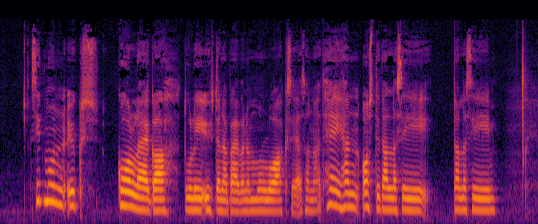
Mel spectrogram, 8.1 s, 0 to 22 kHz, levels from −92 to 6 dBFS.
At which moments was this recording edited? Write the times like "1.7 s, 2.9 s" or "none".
none

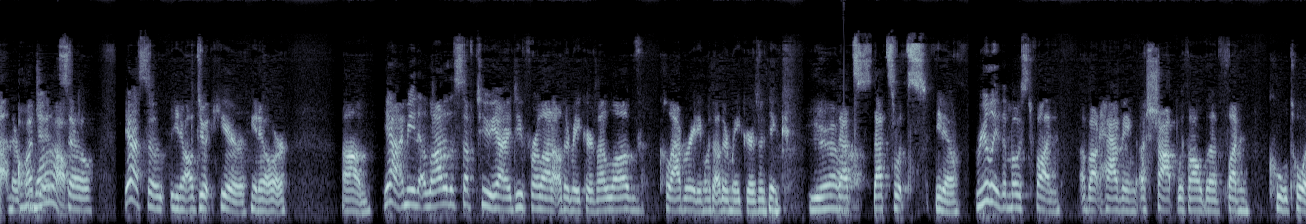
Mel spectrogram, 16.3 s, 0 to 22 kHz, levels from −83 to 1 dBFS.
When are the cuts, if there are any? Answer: 12.1 s

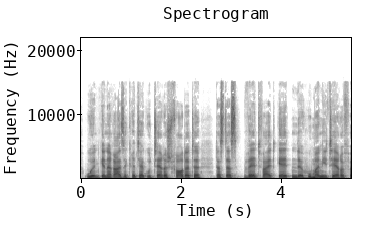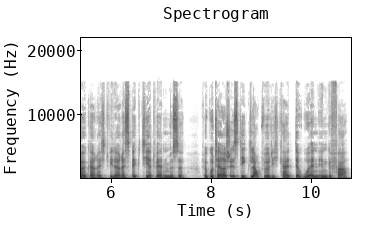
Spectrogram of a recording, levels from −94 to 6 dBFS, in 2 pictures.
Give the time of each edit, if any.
none

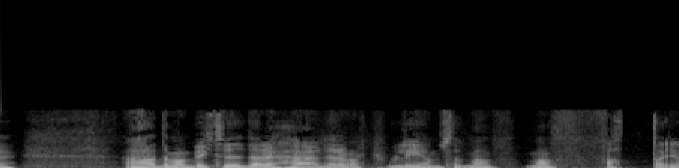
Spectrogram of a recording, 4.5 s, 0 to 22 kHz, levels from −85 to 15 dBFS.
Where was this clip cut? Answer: none

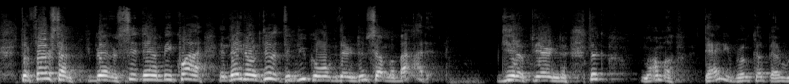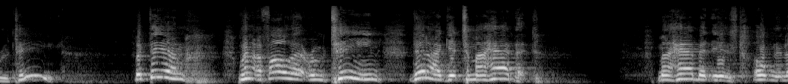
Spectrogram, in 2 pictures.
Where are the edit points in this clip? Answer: 9.2 s, 14.3 s

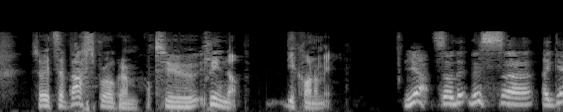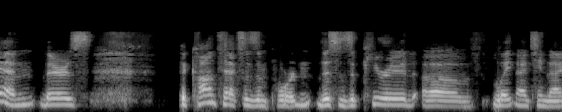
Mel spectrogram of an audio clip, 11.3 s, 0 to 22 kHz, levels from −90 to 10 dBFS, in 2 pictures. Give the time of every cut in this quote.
none

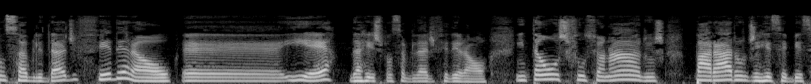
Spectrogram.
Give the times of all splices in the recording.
1.8 s, 5.1 s

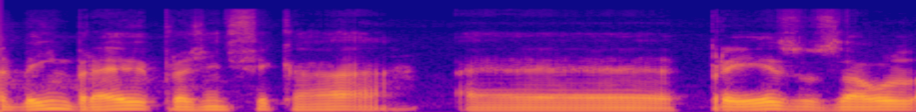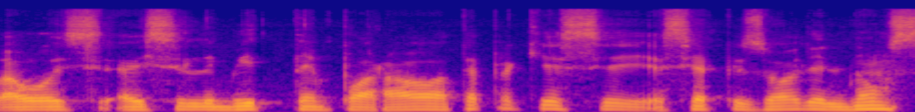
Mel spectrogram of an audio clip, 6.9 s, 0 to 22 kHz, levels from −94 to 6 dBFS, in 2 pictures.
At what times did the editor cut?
none

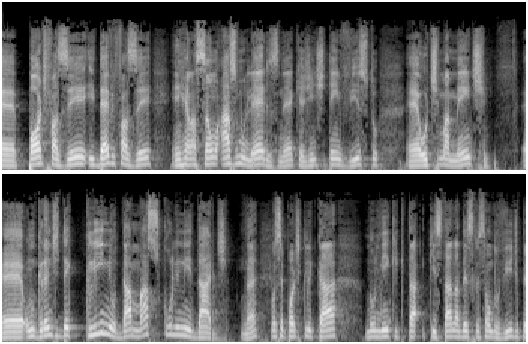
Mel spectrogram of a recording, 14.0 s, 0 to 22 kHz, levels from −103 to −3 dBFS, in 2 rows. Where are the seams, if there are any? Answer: 10.6 s

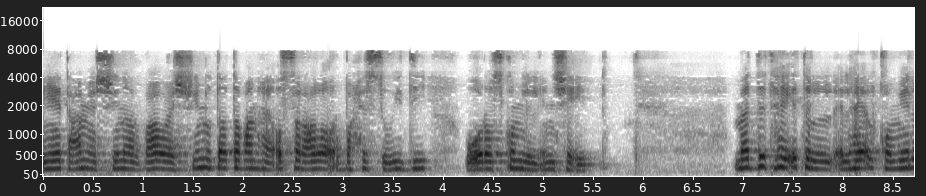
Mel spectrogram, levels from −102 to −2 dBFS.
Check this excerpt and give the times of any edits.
none

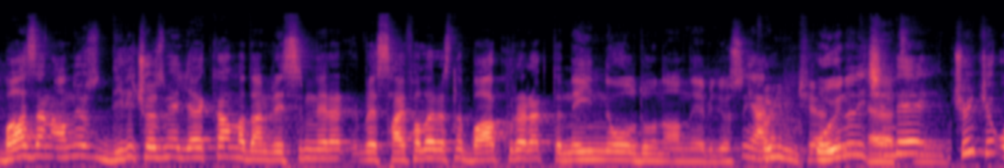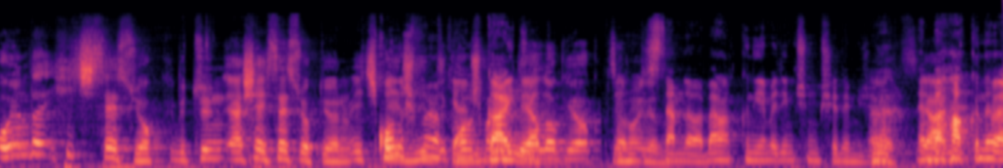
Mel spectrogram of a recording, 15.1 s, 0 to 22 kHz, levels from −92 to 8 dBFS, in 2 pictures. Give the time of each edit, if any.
7.1 s, 12.0 s

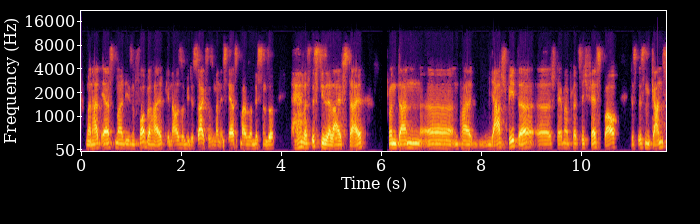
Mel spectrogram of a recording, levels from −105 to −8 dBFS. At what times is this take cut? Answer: none

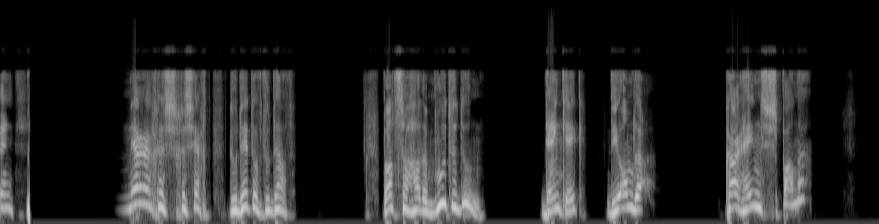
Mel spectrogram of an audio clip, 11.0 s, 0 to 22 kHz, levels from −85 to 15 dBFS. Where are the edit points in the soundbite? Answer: 7.5 s

